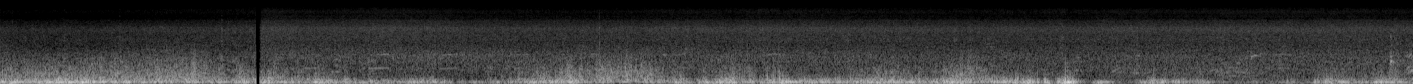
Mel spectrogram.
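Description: Wind buffeting the camera microphone: a gusty low rumble that swells and falls in waves, with its strongest gust about ten and a half seconds in.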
